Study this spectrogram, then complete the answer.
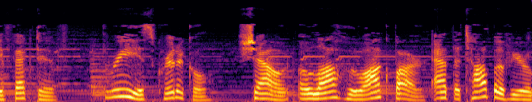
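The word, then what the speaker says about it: الله أكبر: also pronounce it properly it's not pronounced like all but closer to ull same goes for Akbar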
